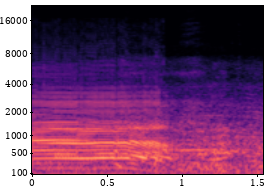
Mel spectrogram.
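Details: Sahiwal cattle at a busy cattle market in Comilla, Bangladesh, on 12 February 2025: a short, loud, rich-toned moo holding steady for most of a second, then fading, with market bustle behind.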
